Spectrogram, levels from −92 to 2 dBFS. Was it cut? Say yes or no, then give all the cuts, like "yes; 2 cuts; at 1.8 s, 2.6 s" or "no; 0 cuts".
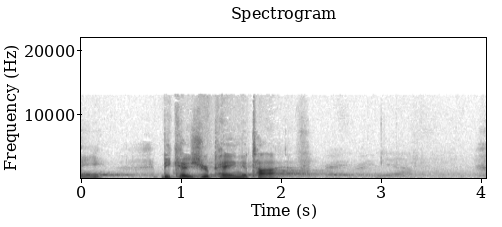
no; 0 cuts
